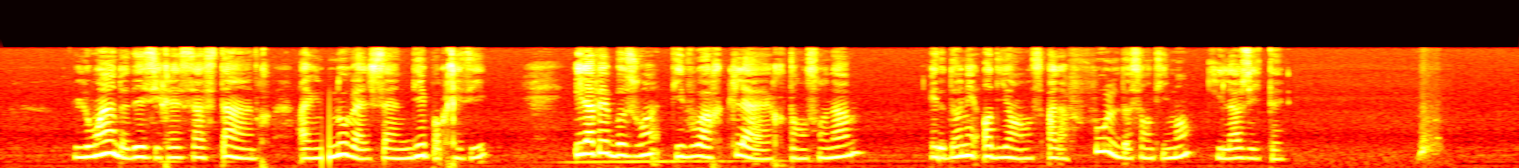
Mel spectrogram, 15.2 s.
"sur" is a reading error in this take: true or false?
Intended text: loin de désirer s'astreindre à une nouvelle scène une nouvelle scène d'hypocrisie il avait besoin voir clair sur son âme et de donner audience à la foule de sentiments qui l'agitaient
true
